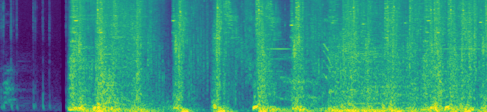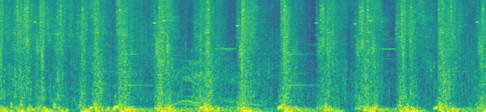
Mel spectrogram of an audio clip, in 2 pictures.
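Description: Video game combat sounds of spell blasts and hits clash rapidly.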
